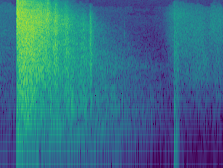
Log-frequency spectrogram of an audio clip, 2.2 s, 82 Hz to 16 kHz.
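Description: Gunfire in the video game Yakuza 0: one sharp, loud shot that rings out and decays over about a second, followed by a second, weaker report.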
